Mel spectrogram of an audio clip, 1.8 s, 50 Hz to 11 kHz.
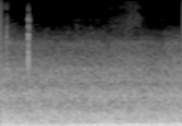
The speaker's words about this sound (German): Ähm, ja, falls ihr ein bisschen Hintergrundgeräusche habt, wie gesagt, ich sitze gerade im Auto, ich bin auf dem Weg. 110 Kilometer liegen vor mir.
